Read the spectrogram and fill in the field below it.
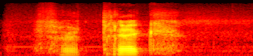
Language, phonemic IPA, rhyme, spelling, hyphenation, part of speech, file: Dutch, /vərˈtrɛk/, -ɛk, vertrek, ver‧trek, noun / verb, Nl-vertrek.ogg
- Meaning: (noun) 1. departure (the act of departing) 2. room, quarters; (verb) inflection of vertrekken: 1. first-person singular present indicative 2. second-person singular present indicative 3. imperative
